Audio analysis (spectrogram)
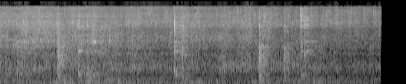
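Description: Tomatoes cooking in a pan for a mutton lungs curry are stirred with a spoon, giving a soft steady sizzle broken by a few sharp scraping knocks against the pan before it falls silent.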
